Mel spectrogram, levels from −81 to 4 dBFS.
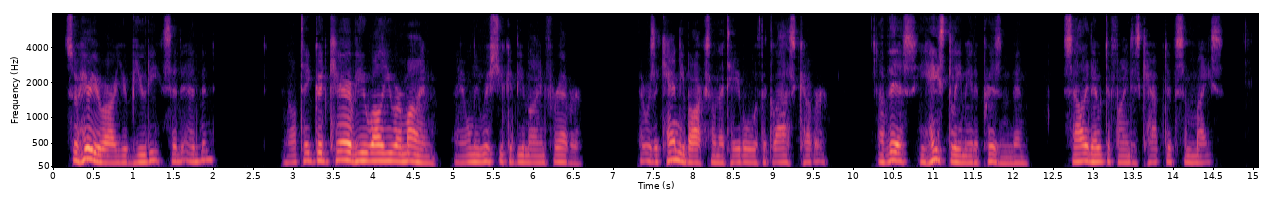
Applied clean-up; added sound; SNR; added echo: none; none; none; none.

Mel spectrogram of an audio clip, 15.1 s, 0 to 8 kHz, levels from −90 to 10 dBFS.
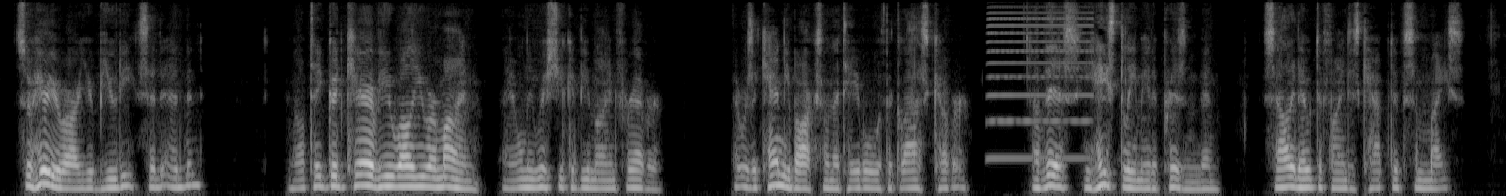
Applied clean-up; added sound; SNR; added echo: none; Accordion; 15 dB; none.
